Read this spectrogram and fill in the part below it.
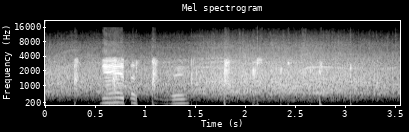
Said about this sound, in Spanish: Bueno, lo único que queda aquí, gente, es un aplauso para nuestro nuevo rey.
